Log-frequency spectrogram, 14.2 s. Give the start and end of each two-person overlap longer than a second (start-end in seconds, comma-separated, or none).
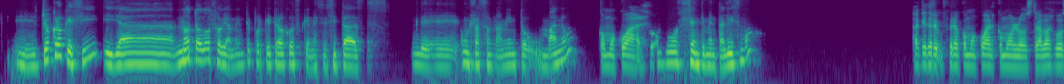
none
